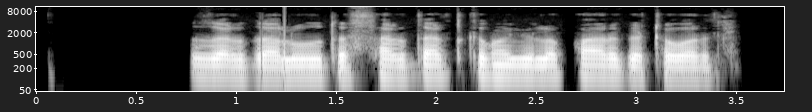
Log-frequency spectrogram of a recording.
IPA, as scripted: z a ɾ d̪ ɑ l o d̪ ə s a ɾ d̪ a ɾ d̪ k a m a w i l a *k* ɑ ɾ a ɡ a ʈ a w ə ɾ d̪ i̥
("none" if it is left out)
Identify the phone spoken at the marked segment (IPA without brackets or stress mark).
p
